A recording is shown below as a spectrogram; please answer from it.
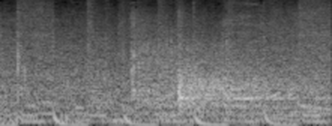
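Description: Background music with a steady beat, over the sound of ice hockey play: skates and sticks on the ice. The sound grows fuller about a second in.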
